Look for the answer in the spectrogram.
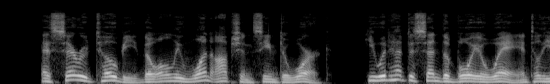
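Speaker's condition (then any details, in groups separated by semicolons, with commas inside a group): No condition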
